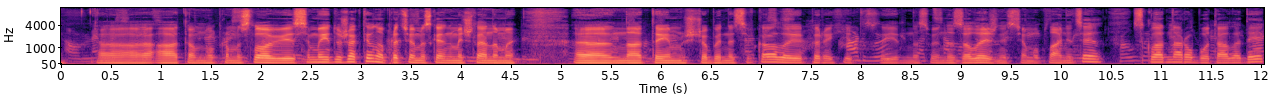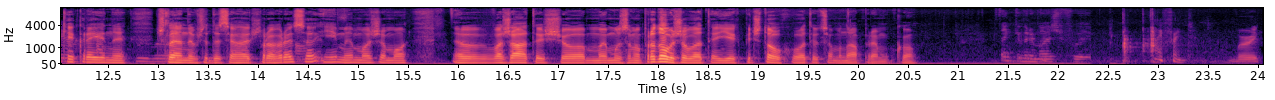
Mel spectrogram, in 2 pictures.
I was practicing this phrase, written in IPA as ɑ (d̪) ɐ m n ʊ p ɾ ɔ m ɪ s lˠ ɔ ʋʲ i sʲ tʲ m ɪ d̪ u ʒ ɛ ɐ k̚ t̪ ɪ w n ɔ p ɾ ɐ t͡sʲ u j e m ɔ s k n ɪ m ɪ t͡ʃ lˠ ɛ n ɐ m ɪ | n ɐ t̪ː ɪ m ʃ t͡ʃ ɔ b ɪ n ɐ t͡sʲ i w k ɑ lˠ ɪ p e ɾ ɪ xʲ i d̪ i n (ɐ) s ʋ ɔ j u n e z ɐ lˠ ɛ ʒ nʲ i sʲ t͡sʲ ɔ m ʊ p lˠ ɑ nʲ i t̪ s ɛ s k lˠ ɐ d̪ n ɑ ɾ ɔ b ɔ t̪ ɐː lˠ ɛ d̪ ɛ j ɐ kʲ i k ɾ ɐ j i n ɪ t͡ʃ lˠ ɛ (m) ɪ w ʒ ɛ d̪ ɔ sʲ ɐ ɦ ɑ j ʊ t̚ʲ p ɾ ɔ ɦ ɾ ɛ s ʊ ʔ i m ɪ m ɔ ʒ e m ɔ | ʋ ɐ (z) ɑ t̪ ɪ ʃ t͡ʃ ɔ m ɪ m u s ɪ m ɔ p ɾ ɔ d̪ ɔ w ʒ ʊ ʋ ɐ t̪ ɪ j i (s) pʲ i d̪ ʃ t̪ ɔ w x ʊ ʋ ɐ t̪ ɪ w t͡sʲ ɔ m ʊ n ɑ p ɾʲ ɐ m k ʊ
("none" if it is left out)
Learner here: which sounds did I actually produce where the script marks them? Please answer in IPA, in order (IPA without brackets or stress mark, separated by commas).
t̪, ɐ, n, ʒ, x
